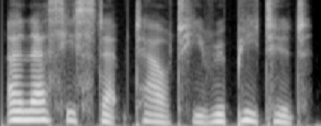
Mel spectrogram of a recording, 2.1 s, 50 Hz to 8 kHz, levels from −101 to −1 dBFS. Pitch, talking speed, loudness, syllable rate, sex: 175 Hz, 195 wpm, -18 LUFS, 4.9 syllables/s, female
